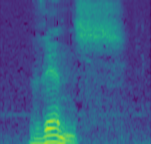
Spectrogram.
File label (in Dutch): "wens", Dutch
